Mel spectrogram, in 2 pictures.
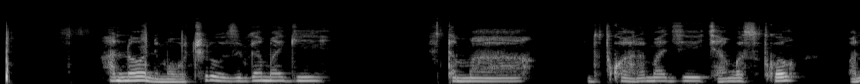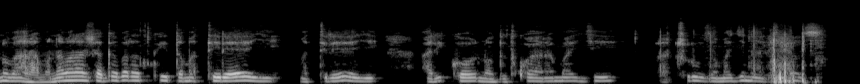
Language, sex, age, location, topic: Kinyarwanda, male, 25-35, Musanze, agriculture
